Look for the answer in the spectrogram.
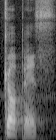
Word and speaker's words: Coppice: It can't be Coppice. – Literally, it's spelled Coppice. – Nah. – Surely Cops is Cops. – Well, I would go for Coppice. – What, you would? Okay. – Yeah. – Coppice. Correct.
